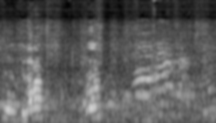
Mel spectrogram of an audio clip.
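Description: Several people talking over each other at close range, children's voices among them.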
